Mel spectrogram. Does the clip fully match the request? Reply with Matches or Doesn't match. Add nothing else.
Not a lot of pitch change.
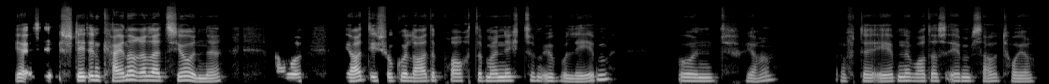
Matches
